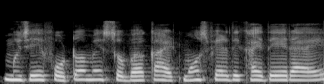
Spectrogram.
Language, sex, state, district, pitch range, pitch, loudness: Hindi, female, Maharashtra, Washim, 200-210 Hz, 205 Hz, -14 LUFS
